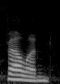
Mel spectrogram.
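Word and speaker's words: Phelon: And one of the kids' names was spelled P H E L O N. Yes, it was pronounced felon.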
